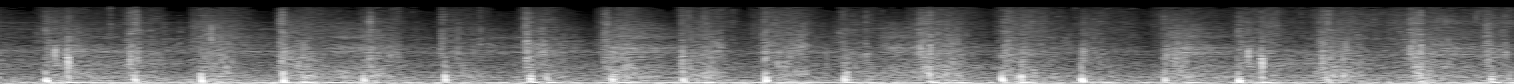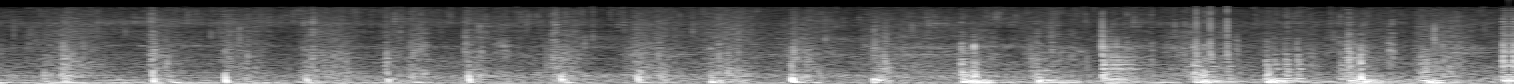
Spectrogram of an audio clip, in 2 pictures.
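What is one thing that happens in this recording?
Footsteps tap steadily on a hard floor, echoing faintly.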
